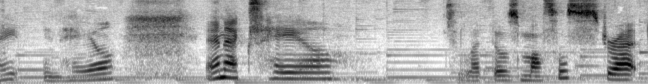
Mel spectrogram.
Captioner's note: inhales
